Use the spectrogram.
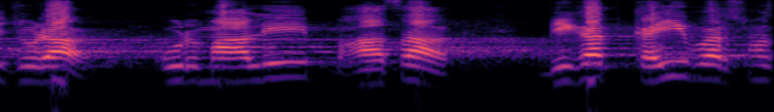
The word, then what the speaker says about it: कुड़माली: विभिन्न विद्वानों के मतानुसार कुड़मी समुदाय का नाम उच्चारण हार्ड डी या सॉफ्ट डी यानी र अक्षर के साथ स्पष्ट रूप से कुड़मी के रूप में एवं इनके मातृभाषा नाम का उच्चारण कुड़माली नेगाचारी जैसे शब्द प्रयुक्त होते हैं।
